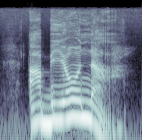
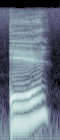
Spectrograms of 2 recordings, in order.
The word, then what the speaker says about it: Abiona: Abiona. Abiona. A-B-I-O-N-A.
